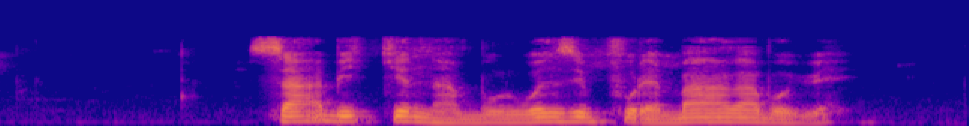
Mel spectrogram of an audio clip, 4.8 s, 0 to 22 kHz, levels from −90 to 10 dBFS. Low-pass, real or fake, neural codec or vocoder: 7.2 kHz; fake; codec, 16 kHz in and 24 kHz out, 1 kbps, XY-Tokenizer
